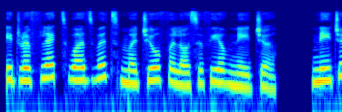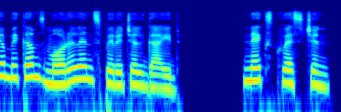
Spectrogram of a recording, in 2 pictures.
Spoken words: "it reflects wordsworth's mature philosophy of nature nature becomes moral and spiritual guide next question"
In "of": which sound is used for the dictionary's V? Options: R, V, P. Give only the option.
V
